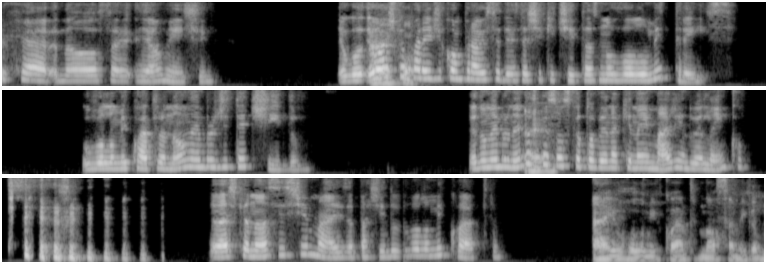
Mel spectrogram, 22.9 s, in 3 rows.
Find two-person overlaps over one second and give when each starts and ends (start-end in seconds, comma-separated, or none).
none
